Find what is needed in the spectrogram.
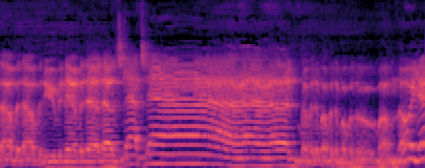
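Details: Laryngectomee scatting with an electrolarynx, without needing to use his breath; electrolarynx speech.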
